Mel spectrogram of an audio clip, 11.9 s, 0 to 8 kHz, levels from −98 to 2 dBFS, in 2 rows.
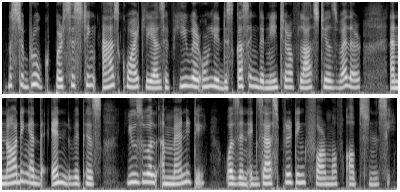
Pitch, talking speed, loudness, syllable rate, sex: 235 Hz, 160 wpm, -18 LUFS, 5.4 syllables/s, female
